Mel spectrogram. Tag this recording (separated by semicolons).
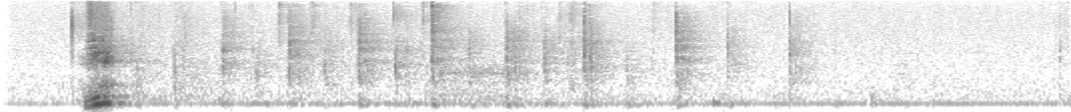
interior; walk; int; Gedeon; dog; teckel; call; dachshund; moderate-speed; approching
